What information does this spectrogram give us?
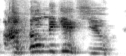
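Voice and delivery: high, loud call through the pipes; booming protector-mode holler; protective shout. Retold or imitated. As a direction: yell out to a stranger in trouble. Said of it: "switched to immediate protector mode".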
